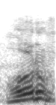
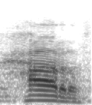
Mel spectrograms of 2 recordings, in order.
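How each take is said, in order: First: The first vowel is a 'u' sound. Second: The first vowel is an 'a' sound. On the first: The speaker calls it wrong. "हुर्फ नहीं" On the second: The speaker calls it right. "हा पे जबर"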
